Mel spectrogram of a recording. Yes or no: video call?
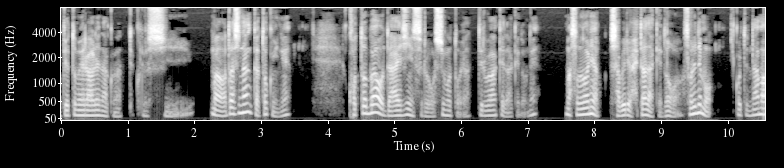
no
